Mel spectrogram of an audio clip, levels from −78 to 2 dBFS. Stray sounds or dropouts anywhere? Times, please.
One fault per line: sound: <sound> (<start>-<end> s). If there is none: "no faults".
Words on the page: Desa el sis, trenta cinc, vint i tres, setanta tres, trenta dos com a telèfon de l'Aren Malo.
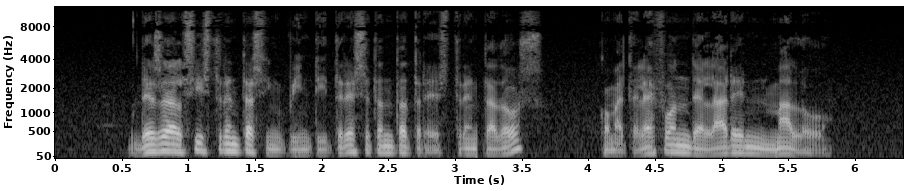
sound: dropout (3.2-3.2 s)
